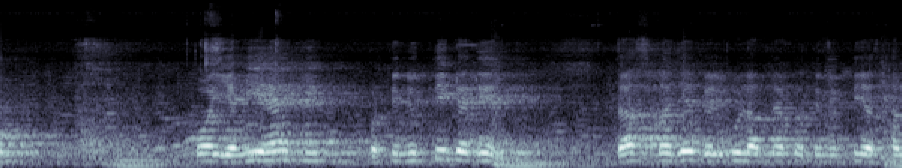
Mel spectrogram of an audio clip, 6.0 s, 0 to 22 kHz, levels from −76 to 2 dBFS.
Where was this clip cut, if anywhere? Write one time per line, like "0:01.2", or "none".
none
